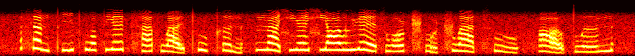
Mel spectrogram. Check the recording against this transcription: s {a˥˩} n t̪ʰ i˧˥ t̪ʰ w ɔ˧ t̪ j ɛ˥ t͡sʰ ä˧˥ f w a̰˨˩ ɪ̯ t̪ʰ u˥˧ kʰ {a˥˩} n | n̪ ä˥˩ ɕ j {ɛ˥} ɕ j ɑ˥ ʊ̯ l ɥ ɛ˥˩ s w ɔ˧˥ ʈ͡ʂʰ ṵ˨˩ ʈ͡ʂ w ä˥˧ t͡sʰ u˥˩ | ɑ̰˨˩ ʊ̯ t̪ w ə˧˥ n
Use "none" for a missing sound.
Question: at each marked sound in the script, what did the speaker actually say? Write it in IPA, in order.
a˥˩, ə˥˩, ɛ˥

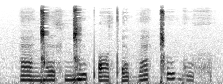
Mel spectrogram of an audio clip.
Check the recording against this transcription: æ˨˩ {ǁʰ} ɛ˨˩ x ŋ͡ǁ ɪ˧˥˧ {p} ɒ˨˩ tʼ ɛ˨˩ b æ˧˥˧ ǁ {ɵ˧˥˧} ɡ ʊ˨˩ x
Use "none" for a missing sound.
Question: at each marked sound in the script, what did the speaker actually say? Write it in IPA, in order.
ŋ͡ǁ, pʼ, ʊ˧˥˧

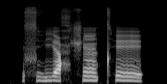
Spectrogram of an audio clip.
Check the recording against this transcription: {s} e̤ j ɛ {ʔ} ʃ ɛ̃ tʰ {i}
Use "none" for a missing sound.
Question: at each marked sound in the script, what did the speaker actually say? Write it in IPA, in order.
s, ħ, e

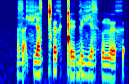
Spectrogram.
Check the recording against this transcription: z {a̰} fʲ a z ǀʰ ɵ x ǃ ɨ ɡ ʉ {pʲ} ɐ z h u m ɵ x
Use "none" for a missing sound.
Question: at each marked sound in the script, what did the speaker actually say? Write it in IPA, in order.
a̰, vʲ

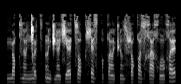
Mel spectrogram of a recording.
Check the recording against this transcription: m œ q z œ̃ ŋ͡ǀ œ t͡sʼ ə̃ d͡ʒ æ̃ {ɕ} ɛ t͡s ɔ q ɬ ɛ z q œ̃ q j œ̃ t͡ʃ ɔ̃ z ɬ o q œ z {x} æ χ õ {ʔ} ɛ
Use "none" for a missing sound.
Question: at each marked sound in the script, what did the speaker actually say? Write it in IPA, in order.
ɕ, χ, χ

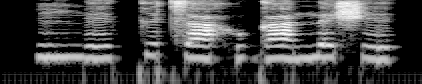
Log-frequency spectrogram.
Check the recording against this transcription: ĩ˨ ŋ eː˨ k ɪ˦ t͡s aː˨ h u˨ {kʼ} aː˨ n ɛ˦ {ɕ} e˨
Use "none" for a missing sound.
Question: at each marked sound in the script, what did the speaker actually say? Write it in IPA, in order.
ɡ, ʃ

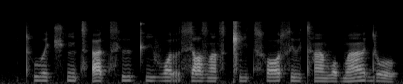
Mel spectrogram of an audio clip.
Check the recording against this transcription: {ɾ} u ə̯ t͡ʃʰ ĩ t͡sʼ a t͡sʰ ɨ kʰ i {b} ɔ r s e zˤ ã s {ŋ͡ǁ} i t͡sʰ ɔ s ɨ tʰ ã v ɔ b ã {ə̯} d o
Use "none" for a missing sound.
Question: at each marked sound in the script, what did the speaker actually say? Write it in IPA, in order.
tʰ, v, ǁ, ə̯

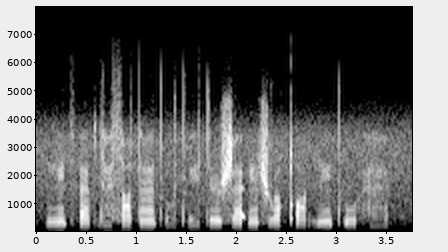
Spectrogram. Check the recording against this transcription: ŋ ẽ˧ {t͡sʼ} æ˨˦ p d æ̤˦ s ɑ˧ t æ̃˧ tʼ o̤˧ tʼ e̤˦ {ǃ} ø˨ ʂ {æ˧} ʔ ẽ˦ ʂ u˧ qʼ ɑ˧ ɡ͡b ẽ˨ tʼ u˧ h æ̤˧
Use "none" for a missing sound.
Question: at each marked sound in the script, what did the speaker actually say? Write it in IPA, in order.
t͡sʼ, t, æ˧

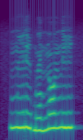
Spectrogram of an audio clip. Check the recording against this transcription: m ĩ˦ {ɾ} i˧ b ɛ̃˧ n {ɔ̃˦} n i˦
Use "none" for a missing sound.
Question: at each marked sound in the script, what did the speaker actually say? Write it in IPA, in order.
ɾ, ɔ̃˦

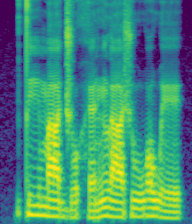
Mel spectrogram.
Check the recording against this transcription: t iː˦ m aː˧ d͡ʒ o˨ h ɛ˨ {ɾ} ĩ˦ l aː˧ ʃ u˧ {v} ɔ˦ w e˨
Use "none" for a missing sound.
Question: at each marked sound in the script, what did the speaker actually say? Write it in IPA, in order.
ɾ, w

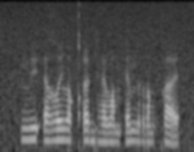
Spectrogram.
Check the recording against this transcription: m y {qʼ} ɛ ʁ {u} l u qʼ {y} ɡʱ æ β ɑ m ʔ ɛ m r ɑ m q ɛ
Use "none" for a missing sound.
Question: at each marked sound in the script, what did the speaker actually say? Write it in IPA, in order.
ʔ, y, y

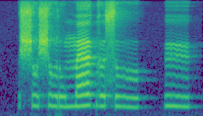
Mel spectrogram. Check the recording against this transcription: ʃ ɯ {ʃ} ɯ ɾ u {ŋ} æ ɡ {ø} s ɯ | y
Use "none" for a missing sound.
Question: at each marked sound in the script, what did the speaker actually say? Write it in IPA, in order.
ʃ, m, ø

